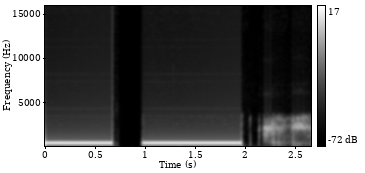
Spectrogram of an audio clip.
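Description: A steady telephone line tone sounds twice before a prank phone call on the radio, a long flat beep with a short gap between, cut off by a click and followed by noisy, muffled line sounds.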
